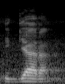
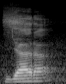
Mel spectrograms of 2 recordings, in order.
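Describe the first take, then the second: First: ग्यारह mispronounced with an extra "i" in front, "igyarah"; added initial i. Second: Said in the usual way. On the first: Shown as a demonstration. Teacher showing students a common error, ग्यारह wrongly begun with an i. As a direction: put a short ee sound before ग्यारह. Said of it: "ई लगा देते हैं आगे". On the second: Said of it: "बोलते हैं कुछ ग्यारह".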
